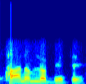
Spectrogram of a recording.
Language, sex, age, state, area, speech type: Sanskrit, male, 18-30, Bihar, rural, conversation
